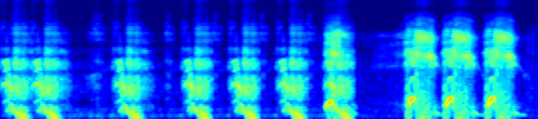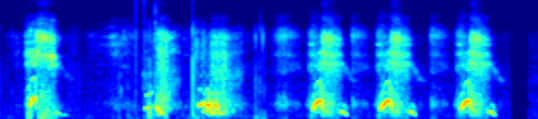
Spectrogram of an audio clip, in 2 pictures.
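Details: Can't stop sneezing at bedtime with an itchy, tickly nose all day, suspected allergies: a rapid run of around eighteen short, sharp sneezes in quick succession.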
